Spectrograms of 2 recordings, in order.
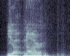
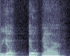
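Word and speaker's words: jötnar: Even yachtnar, I got to get better at pronunciation. Well, J O with the thing is always yo, like Yodenheim. So, yotnar.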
